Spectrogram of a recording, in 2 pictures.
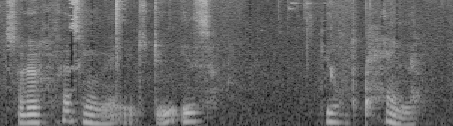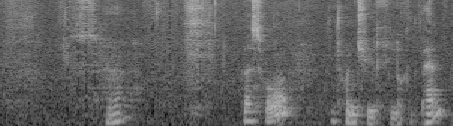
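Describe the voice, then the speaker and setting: A person with a slight cold role-playing an eye examiner in a gentle, unhurried ASMR style, half whispering and murmuring little hums between short phrases, close to the microphone. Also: mid-range voice, vocal fry, noisy background. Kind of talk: ASMR roleplay, soft-spoken and whispered.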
